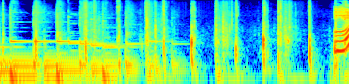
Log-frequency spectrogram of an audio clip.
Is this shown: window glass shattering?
no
